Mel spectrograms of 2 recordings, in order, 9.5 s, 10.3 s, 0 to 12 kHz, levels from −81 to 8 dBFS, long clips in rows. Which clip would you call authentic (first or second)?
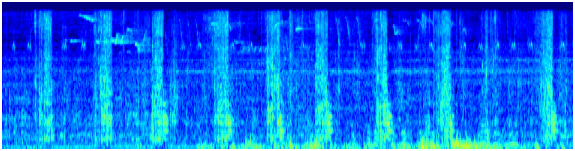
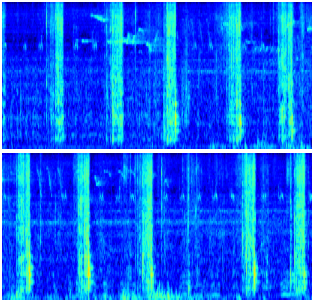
first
